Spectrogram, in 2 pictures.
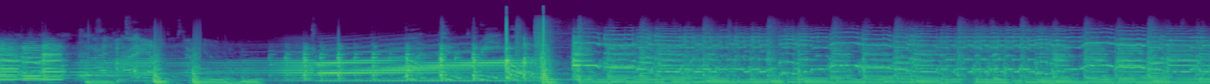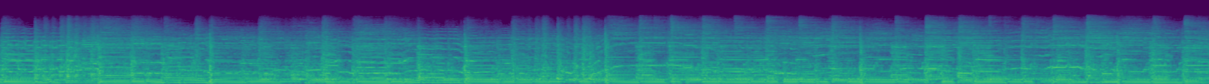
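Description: Live band playing in a small room: electric guitars and bass start with a few sparse held notes, then drums and percussion come in with the full band about seven seconds in. The sound fills out further around halfway.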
